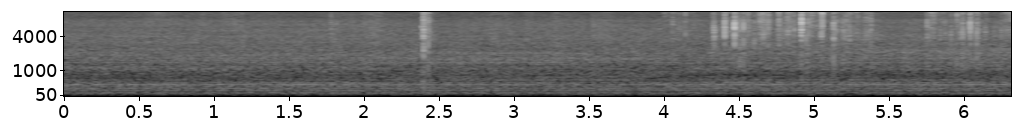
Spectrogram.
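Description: Steady faint room hum, with a single sharp tick about two and a half seconds in. Near the end comes a quick cluster of light crinkles and clicks from a foil trading-card pack wrapper being handled.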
